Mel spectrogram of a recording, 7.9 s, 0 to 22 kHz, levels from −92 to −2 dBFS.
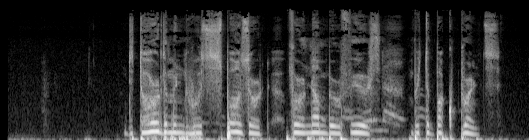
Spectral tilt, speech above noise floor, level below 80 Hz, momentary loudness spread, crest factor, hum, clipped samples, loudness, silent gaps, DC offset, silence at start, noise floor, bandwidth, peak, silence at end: -5.5 dB/octave; 39 dB; -26 dBFS; 16 LU; 16 dB; none; under 0.1%; -19 LUFS; none; under 0.1%; 1.25 s; -57 dBFS; 16 kHz; -2 dBFS; 0.45 s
